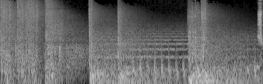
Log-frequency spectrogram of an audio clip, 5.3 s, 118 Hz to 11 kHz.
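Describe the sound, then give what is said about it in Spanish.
A volley of gunfire from a firing squad executing a condemned man on 17 January 1977 in the United States: sharp, loud rifle shots crack out in irregular succession, some nearly simultaneous, each leaving a ringing, reverberant tail, with no voices. “Gary fue condenado a pena de muerte y ejecutado por fusilamiento el 17 de enero de 1977”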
